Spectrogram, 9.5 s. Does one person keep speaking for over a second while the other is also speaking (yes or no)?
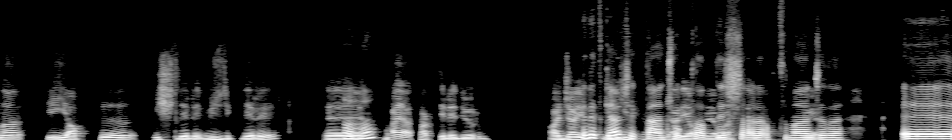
yes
